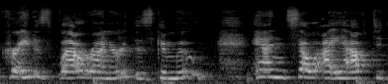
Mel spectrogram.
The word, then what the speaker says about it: Kamut: using what you're using do you pronounce it commute or commute it's kamut kam Utena coming and what it is it's an Egyptian word for wheat that's what it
